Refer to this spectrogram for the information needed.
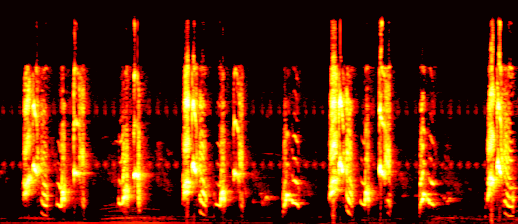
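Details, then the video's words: Long-tailed shrike in busy full-fill song: harsh chattering high notes in short clusters with brief pauses, some softer buzzy lower notes between, and a constant faint low hum. "CENDET GACOR BIKIN BURUNG CENDET LAIN IKUT BUNYI - MASTERAN CENDET GACOR FULL ISIAN"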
